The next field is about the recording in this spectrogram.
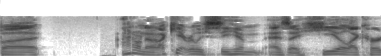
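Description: A man with an unremarkable speaking voice and medium pitch talks at a fairly quick pace. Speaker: wrestling podcast host. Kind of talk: casual comedic banter.

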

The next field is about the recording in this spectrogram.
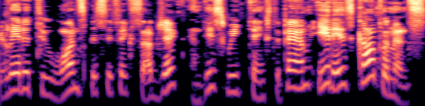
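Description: High-pitched male voice, bright and sharp in tone, with lively intonation at a moderate pace and a dry, close sound with no echo.

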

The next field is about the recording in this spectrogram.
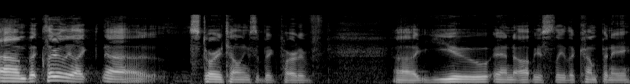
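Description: A man uses a normal speaking voice at a medium pitch, moving at a moderate pace with ordinary pitch variation. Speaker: interviewer host. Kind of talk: live interview.

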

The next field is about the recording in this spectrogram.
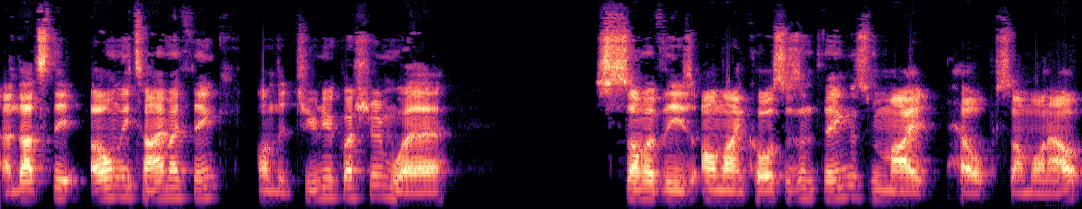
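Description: Against a quiet background, a man with a Yorkshire accent speaks at a fairly slow pace in a medium pitch. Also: fairly even intonation. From Yorkshire, England.

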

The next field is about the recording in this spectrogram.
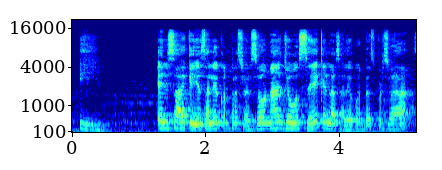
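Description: A woman speaking at a moderate pace amid noticeable background noise and audible room echo. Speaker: interviewee sharing experience of abusive relationship. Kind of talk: testimony.

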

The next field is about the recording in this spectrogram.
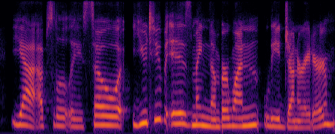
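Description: A woman's plain, everyday voice at a medium pitch, moderate in pace with ordinary pitch variation, in a very clean recording with a silent background. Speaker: marketing agency owner and business coach. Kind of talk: casual interview.

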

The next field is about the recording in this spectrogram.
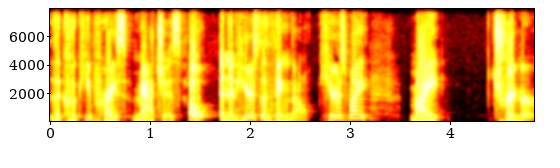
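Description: A woman at a moderate pace with lively intonation, in a dry, close recording with no echo, very clean with a silent background. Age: 20s. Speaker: podcast co-host, freelance social media marketer. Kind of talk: casual chat.

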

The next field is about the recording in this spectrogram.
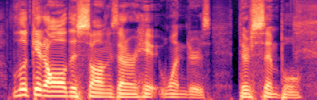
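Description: A man talking at a fairly quick pace with very wide pitch swings. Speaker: podcast host. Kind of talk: casual chat. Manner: casual, laid-back.

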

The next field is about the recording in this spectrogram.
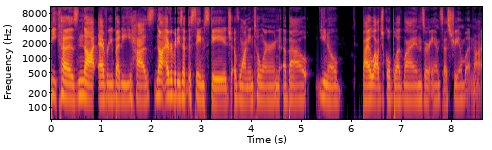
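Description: The tone is playful and the pace fairly quick. Intonation stays monotone and flat. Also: woman. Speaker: podcast co-host giving advice. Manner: playful, laughs often.

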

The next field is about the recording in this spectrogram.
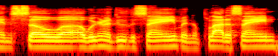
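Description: With an American accent and a normal speaking voice, a man talks at a moderate pace and medium pitch against a quiet background. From US South, Florida Panhandle. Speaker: pastor and football chaplain. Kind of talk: casual interview chat.

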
